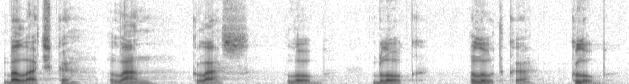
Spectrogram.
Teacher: літературний л передньоязиковий твердий приголосний але не дуже твердий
